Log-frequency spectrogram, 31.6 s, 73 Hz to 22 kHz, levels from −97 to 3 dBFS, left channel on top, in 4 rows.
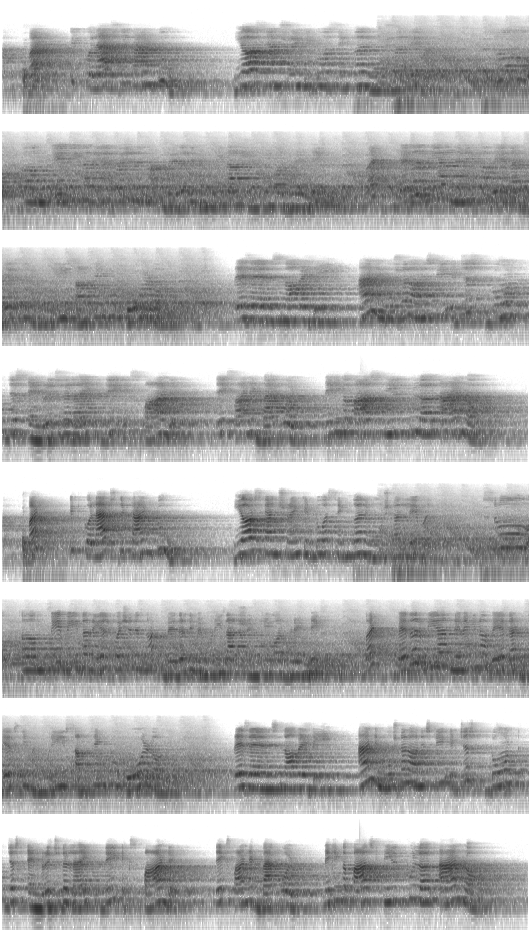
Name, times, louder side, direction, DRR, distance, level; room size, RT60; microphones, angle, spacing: voice 1, 0.3-0.7 1.0-2.6 3.5-6.5 7.2-12.8 13.3-18.5 19.3-20.8 21.2-26.4 26.9-28.2 28.5-30.9, right 3 dB, 85° right, 3 dB, 0.3 m, -27 dB
sound 1, 5.6-18.9, left 1 dB, 45° left, 0.6 m, -34 dB
3.0 x 2.3 x 2.3 m, 2.4 s
head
